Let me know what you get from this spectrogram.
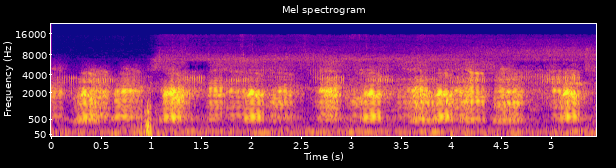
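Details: Frogs gathered in rainwater after monsoon rain while mating; rhythmic pulsed croaks with a buzzy harmonic quality, about two per second, overlapping callers, one sharp click near the start.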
